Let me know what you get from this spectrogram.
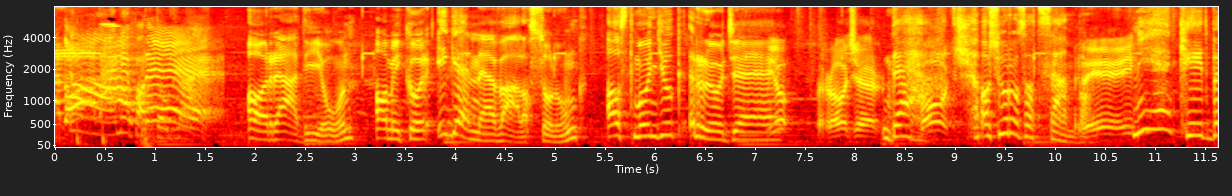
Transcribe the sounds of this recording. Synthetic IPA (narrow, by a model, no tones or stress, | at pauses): ɒraːd̪ijoːnɒmiko̞ɾiɡɛnːɛlva̰ːlɒ̰so̞luŋk | ɒst̪mo̞ɲɟukrod͡ʒɛr | rod͡ʒɛd̪ɛɦaɒʃo̞ɾo̞zɒt̪saːmb̰mijɛŋkʰeːd̪b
